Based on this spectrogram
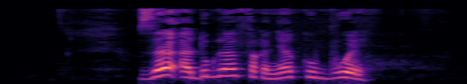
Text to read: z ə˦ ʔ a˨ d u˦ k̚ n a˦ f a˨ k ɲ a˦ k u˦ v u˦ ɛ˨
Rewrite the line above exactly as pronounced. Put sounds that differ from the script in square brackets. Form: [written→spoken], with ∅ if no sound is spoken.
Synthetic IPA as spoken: z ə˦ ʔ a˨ d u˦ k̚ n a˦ f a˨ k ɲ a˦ k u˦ [v→b] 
